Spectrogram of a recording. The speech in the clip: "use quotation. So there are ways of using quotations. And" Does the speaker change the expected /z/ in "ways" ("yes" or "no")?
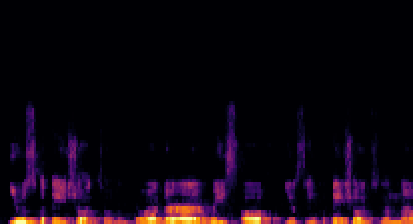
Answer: yes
